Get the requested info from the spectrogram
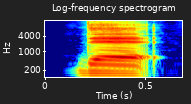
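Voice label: "de", Japanese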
